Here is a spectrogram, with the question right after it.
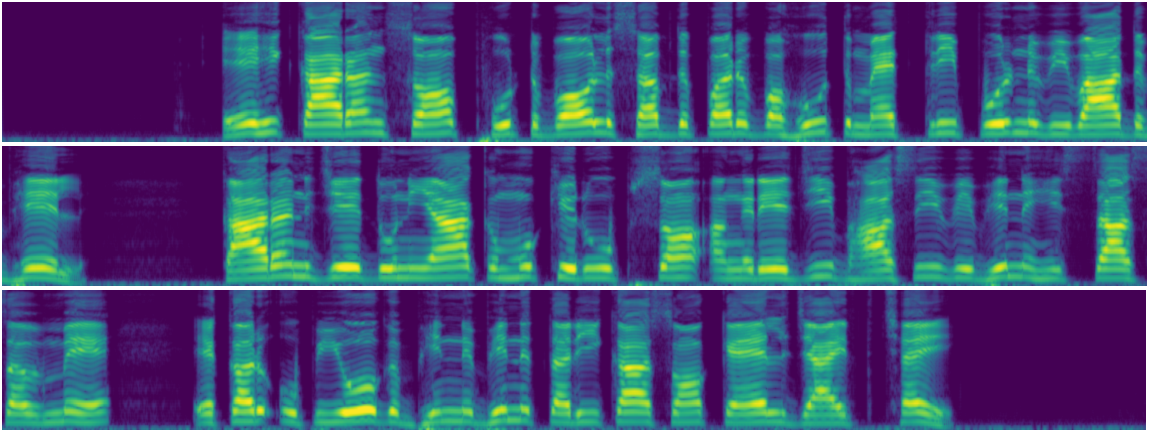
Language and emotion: Maithili, neutral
